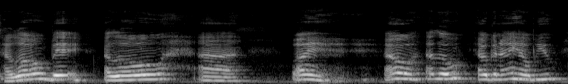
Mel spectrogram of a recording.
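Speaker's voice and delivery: hammed-up principal on the phone; high principal voice. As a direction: answer the phone as a sing-song principal.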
